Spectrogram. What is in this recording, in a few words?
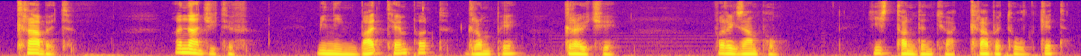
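crabbit, schottisch; scotch-corner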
